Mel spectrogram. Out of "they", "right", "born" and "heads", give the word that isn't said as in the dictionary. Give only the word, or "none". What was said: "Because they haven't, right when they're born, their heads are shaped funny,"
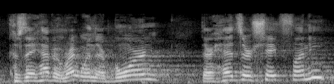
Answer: none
